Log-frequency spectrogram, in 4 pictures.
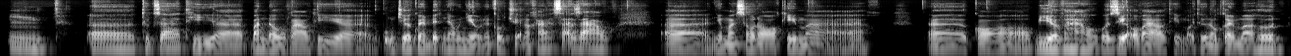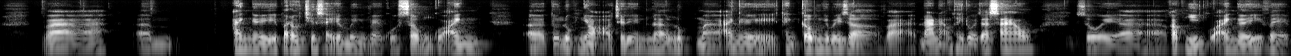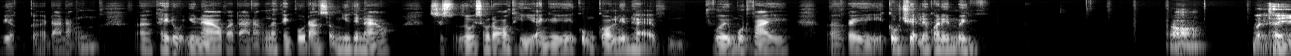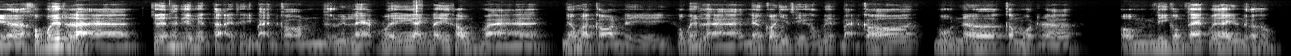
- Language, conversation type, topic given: Vietnamese, podcast, Bạn đã từng có chuyến đi nào khiến bạn thay đổi không?
- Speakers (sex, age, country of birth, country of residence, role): male, 20-24, Vietnam, Vietnam, guest; male, 20-24, Vietnam, Vietnam, host
- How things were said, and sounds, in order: tapping; unintelligible speech; other background noise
